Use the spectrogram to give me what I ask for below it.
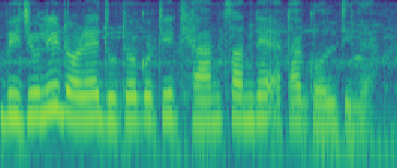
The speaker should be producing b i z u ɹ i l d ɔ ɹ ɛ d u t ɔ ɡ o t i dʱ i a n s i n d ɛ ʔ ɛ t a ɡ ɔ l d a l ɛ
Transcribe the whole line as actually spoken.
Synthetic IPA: b i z u l i ɹ d ɔ ɹ ɛ d u t ɔ ɡ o t i dʱ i a n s a n d ɛ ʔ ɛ t a ɡ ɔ l d i l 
